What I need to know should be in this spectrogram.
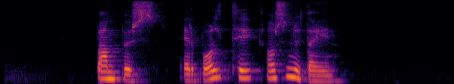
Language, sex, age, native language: Icelandic, female, 30-39, Icelandic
